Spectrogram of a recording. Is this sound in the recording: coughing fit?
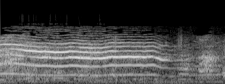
no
